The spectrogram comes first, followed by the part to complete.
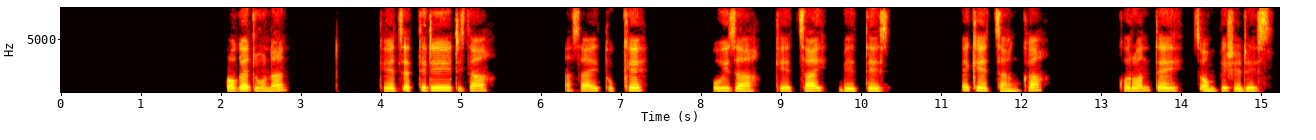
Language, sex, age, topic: Gamo, female, 18-24, government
